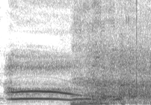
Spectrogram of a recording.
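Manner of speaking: big, high, drawn-out gasp of amazement; imitated child's gasp. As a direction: gasp loudly like an astonished little girl. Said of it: "And she goes".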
